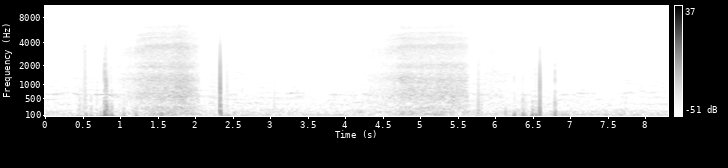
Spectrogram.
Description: Dog too snore while sleeping....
